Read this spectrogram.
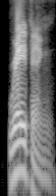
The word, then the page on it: raving: American English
